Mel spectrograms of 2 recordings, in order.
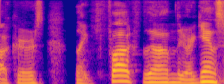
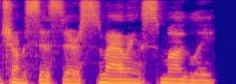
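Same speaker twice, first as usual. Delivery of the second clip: plain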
